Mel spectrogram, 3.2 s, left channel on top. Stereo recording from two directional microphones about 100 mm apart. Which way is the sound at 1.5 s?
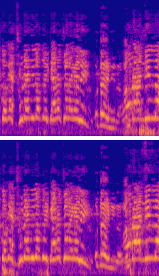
50° left (ahead or behind).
